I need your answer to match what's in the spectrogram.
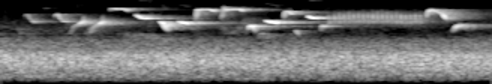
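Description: A Eurasian wren pours out a loud, rapid stream of high, sharp notes and trills, over a steady rushing background noise.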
